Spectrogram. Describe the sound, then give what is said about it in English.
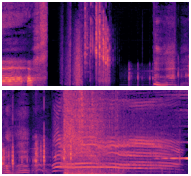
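A voice imitates a video game character screaming as he puts on a mask, complete with a crunching sound. Short wavering vocal bursts lead into a loud, sustained, harsh scream with a gritty, crunching texture that runs to the end. “he would literally scream, and there would be like a crunching sound”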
